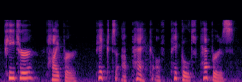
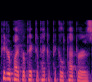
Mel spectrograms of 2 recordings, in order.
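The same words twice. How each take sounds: First: The sentence is read at a slow pace. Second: The sentence is read at a fast pace. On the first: "one more time slowly" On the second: "And quickly"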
